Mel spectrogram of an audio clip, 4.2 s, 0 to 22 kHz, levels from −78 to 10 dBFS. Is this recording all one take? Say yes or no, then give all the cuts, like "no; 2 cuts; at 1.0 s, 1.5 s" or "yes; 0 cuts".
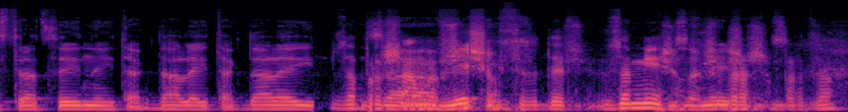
no; 1 cut; at 1.6 s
